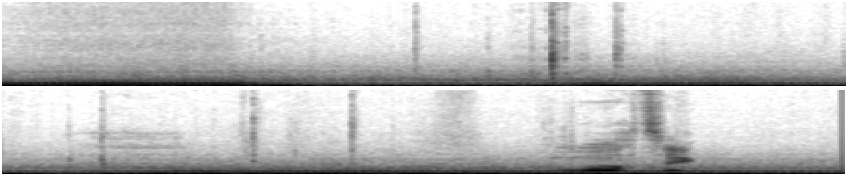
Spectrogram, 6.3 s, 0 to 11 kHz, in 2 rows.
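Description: A 2019 BMW M5 Competition engine revs loudly and close, rising and falling in pitch through several pulls over a deep rumble, with a voice heard over it.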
